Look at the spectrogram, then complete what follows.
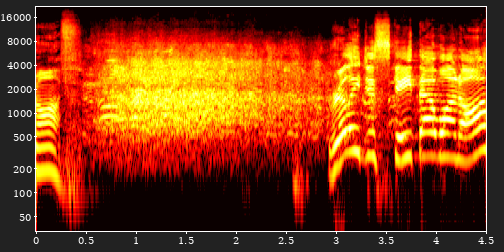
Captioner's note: audience laughter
